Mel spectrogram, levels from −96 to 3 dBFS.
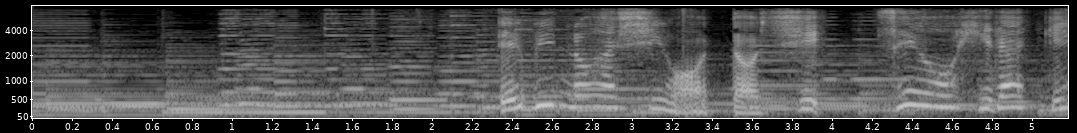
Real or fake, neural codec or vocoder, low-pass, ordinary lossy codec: real; none; 7.2 kHz; AAC, 48 kbps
